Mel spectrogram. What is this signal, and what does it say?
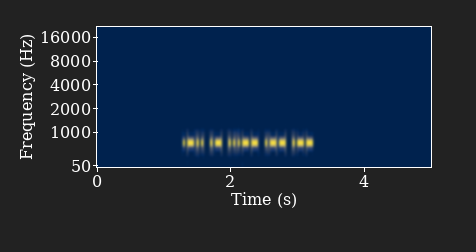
Morse code, heard as a keyed tone, about 34 wpm, 700 Hz. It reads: LA3WW
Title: DXCC-100 Call Signs - 5 Characters - Repeated 2x - 35wpm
